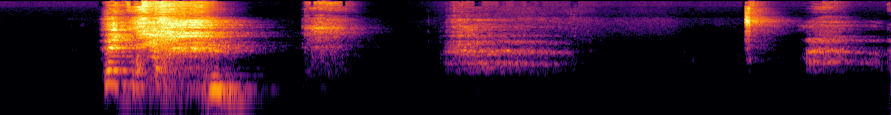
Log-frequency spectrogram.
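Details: One loud, explosive, deliberately self-induced sneeze followed by a few breathy exhales and sniffs; sneeze.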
